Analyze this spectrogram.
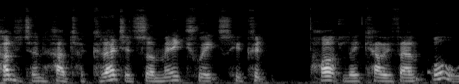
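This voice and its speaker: Fairly slow pace on a very clean recording with a silent background. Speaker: video creator who reads children's stories aloud. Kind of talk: children's story read aloud. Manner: storybook narration with character voices.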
